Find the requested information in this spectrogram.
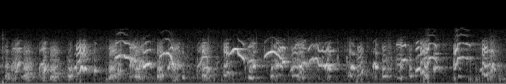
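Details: Litter of puppies 2.5 weeks old, eyes newly opened, becoming more active: overlapping thin whimpers and squeaks, many short rising and falling cries from several pups at once, steady chorus.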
